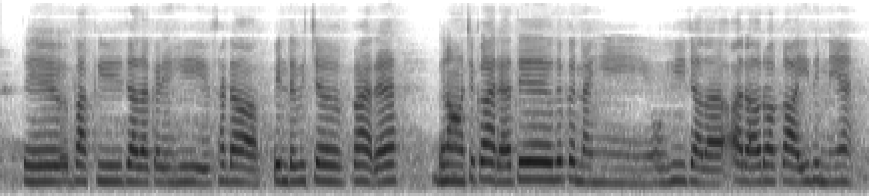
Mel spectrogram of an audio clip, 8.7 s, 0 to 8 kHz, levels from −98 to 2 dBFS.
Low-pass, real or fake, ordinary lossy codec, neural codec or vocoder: none; real; none; none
